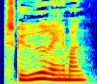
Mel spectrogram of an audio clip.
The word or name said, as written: skydereglement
